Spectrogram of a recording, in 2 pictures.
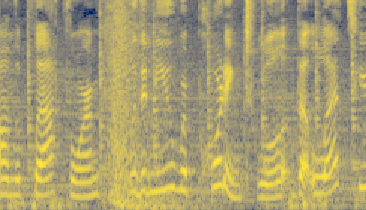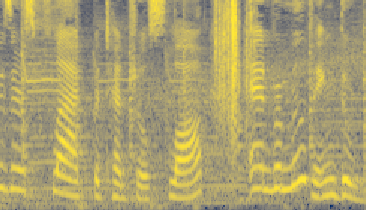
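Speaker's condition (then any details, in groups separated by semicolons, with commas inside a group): No condition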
